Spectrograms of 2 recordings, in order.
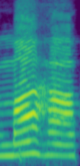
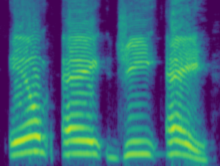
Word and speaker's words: maga: That is the maha Puerto Rican flower. It's spelled M A G A. A lot of people call that MAGA, but he did the Puerto Rican flower called the Maha.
